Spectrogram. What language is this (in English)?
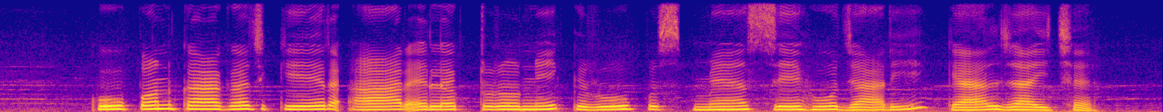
Maithili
